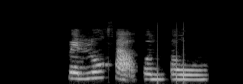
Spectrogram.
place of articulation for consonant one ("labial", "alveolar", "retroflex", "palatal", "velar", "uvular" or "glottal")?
labial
